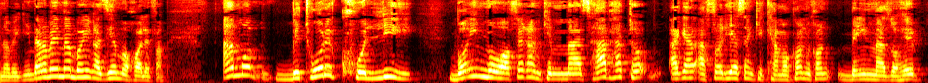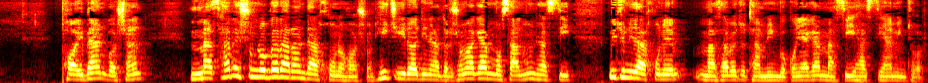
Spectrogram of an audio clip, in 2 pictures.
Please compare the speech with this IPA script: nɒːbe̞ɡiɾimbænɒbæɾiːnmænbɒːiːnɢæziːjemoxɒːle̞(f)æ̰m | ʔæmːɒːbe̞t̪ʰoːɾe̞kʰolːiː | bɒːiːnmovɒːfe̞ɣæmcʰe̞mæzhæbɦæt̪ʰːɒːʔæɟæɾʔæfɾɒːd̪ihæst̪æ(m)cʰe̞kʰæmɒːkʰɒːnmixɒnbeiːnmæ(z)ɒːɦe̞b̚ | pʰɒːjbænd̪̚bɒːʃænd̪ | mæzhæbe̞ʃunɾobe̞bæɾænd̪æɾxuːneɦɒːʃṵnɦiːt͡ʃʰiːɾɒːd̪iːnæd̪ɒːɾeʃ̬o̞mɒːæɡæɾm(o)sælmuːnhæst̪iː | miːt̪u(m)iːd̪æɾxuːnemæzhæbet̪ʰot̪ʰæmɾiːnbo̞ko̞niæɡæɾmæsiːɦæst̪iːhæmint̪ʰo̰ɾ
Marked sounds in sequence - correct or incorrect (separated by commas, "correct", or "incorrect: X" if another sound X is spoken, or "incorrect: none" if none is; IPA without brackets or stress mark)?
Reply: correct, incorrect: n, correct, correct, incorrect: n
